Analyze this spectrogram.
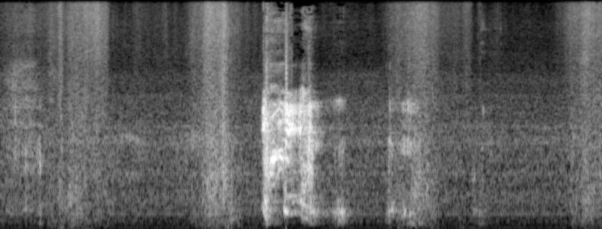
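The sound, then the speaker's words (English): A person with a post-nasal drip clears their throat and coughs a few times, harsh raspy bursts clustered together, with a low background rumble and no talking. “I'm not dying, I'm like... No, I just have a post-nasal drip.”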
